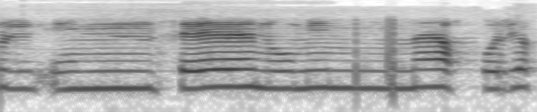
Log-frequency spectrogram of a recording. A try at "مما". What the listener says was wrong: لا مما في ألف، لكن ما فيش ألف في.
